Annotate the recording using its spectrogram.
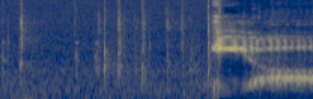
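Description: A few faint laptop keyboard clicks, then about one and a half seconds in a loud, steady electronic tone starts, a high whine over lower notes that slide up at first.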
